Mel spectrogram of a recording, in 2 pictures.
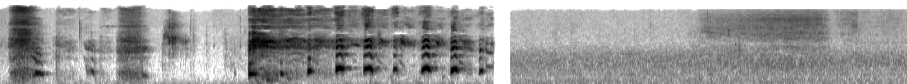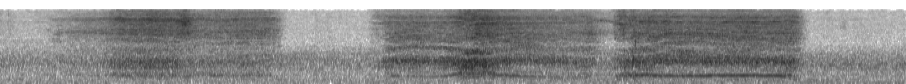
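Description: A loud laughing voice for the first few seconds. Then mute swans hiss at a cat four times, each hiss about a second long.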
